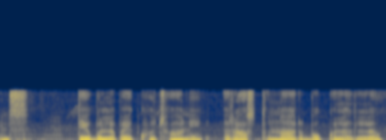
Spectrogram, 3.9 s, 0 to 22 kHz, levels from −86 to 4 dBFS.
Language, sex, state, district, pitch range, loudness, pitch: Telugu, male, Telangana, Mahabubabad, 145-175 Hz, -14 LUFS, 155 Hz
